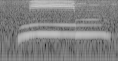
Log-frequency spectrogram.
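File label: "nim1", Cantonese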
